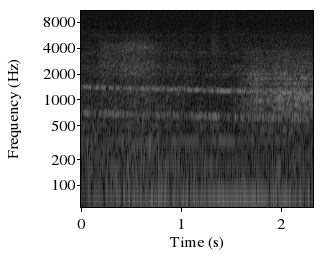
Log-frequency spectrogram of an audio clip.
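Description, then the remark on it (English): Distant sirens sound as a steady, sustained tonal wail held over a low background rumble, with no one talking. “As the sirens go off in the distance.”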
